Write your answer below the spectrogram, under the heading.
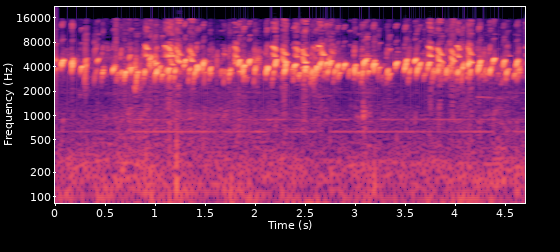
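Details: Collective European goldfinch twittering, described as mating and readiness calls that push males to sing, with loud, dense, tinkling high notes tumbling over each other without a break.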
